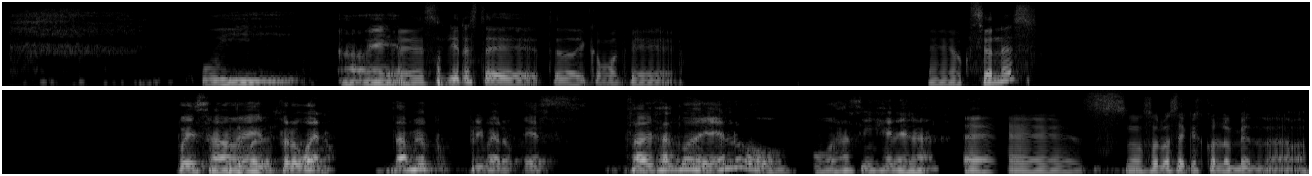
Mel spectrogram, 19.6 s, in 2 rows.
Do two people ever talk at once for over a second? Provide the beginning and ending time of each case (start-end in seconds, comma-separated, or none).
none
